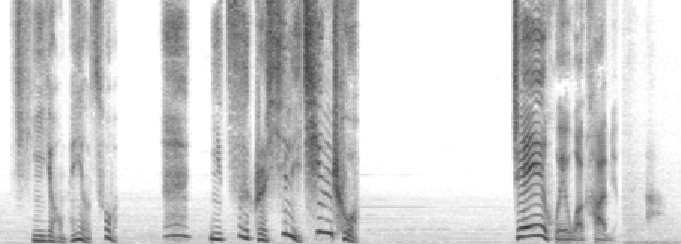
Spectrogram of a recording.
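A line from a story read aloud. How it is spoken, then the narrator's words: Sneering. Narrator (Chinese): 那女的冷笑道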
